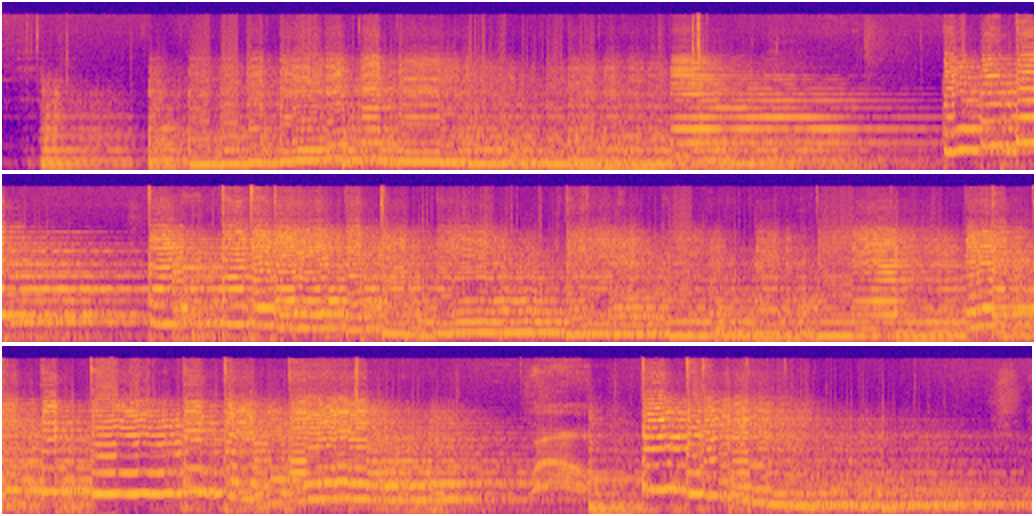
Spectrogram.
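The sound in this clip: An electric guitar plays through a loud English fuzz pedal with a harsh, sizzling top end and some reverb. It runs through several melodic phrases separated by brief breaks.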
